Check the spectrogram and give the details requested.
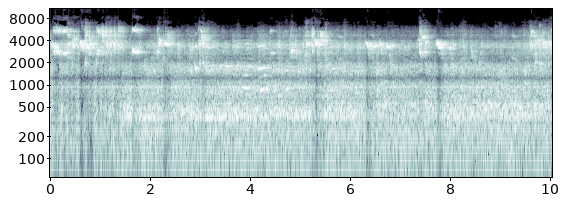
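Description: A flock of caged aviary birds, lovebirds among them, chirping and chattering without pause, with many short high calls overlapping.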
